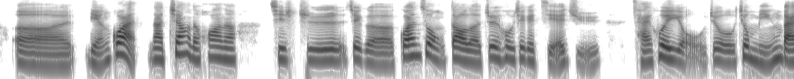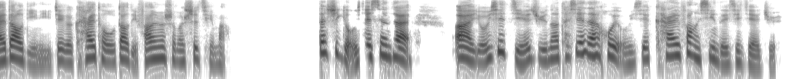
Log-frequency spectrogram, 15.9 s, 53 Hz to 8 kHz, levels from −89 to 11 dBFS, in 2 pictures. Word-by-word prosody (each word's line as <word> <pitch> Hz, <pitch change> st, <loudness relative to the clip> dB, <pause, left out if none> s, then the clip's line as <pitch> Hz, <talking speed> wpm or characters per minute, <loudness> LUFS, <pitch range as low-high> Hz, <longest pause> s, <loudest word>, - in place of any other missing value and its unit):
呃， 130 Hz, -4 st, -1 dB
连 160 Hz, +1 st, -4 dB
贯， 255 Hz, +2 st, +8 dB
那 190 Hz, 0 st, +1 dB
这 225 Hz, -, +1 dB
样 265 Hz, -1 st, +3 dB
的 185 Hz, -, 0 dB
话 210 Hz, +2 st, +1 dB
呢， 185 Hz, -1 st, 0 dB, 0.3 s
其 190 Hz, -1 st, -3 dB
实 175 Hz, 0 st, -3 dB
这 195 Hz, -, 0 dB
个 140 Hz, -5 st, -2 dB
观 230 Hz, +2 st, +5 dB
众 235 Hz, -7 st, 0 dB
到 195 Hz, -3 st, +6 dB
了 155 Hz, -2 st, 0 dB
最 205 Hz, +6 st, -1 dB
后 195 Hz, 0 st, -3 dB
这 195 Hz, +1 st, -4 dB
个 170 Hz, -, -3 dB
结 145 Hz, 0 st, -6 dB
局 155 Hz, -2 st, -13 dB, 0.3 s
才 155 Hz, 0 st, -3 dB
会 190 Hz, 0 st, +4 dB
有， 160 Hz, -, -6 dB
就 160 Hz, -4 st, -3 dB
就 220 Hz, +6 st, +1 dB
明 170 Hz, +2 st, -4 dB
白 165 Hz, -2 st, +7 dB
到 205 Hz, -2 st, +5 dB
底 135 Hz, -7 st, -12 dB
你 -, -, -16 dB
这 175 Hz, -, -5 dB
个 155 Hz, -, -5 dB
开 205 Hz, +6 st, 0 dB
头， 165 Hz, -7 st, -5 dB
到 190 Hz, 0 st, +1 dB
底 -, -, -11 dB
发 180 Hz, -, 0 dB
生 205 Hz, +1 st, -1 dB
什 180 Hz, -, -9 dB
么 160 Hz, -, -8 dB
事 180 Hz, +4 st, -4 dB
情 185 Hz, -, -15 dB
嘛。 -, -, -13 dB, 0.9 s
但 280 Hz, 0 st, +1 dB
是 270 Hz, -, 0 dB
有 -, -, -3 dB
一 -, -, -4 dB
些 230 Hz, -, -1 dB
现 225 Hz, 0 st, -2 dB
在， 195 Hz, -4 st, +5 dB, 0.4 s
啊， 210 Hz, -3 st, +7 dB
有 155 Hz, 0 st, -5 dB
一 -, -, -3 dB
些 300 Hz, -, 0 dB
结 165 Hz, -, -6 dB
局 180 Hz, -2 st, -7 dB
呢， 195 Hz, +3 st, -3 dB
它 220 Hz, -, -11 dB
现 270 Hz, +5 st, -1 dB
在 235 Hz, -1 st, +4 dB
会 230 Hz, -2 st, 0 dB
有 135 Hz, -, -9 dB
一 -, -, -13 dB
些 190 Hz, +6 st, -6 dB
开 230 Hz, +4 st, 0 dB
放 260 Hz, -2 st, -1 dB
性 195 Hz, +1 st, -5 dB
的 135 Hz, -, -6 dB
一 -, -, -7 dB
些 160 Hz, +4 st, -10 dB
结 125 Hz, -5 st, -7 dB
局， -, -, -16 dB
180 Hz, 285 characters per minute, -23 LUFS, 160-210 Hz, 0.9 s, 贯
